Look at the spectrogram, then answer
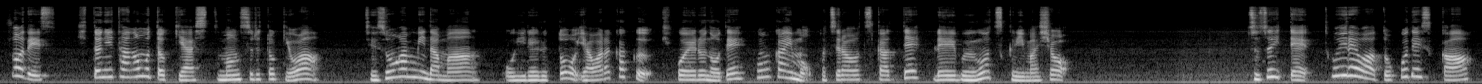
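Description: A woman teaching a language on a podcast, explaining grammar slowly and step by step. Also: a little high, lively intonation, a little hiss or hum, low-quality recording. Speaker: Korean language instructor. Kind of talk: slow, patient language lesson.

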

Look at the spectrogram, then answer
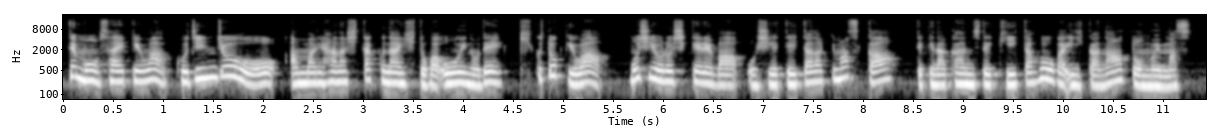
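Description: A woman's voice: on the high side, moderate pace, hardly any pauses, darkish tone. A woman from Korea co-hosting a language lesson, repeating words after the teacher and chatting about customs. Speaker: co-host and learner. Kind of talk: casual language lesson chat.

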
